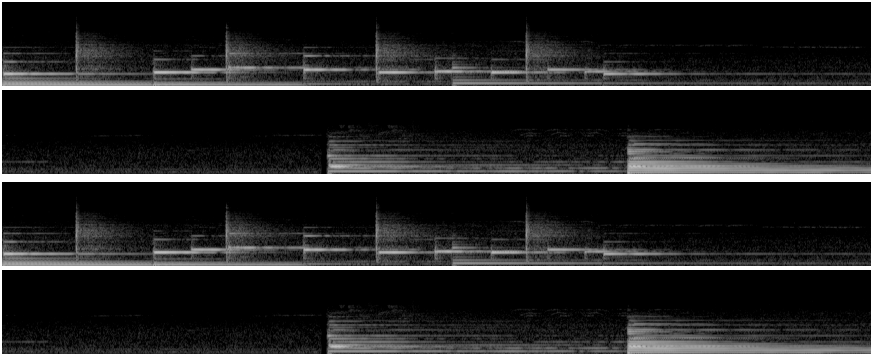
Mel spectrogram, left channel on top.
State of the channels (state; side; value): identical; both; correlation 1.00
